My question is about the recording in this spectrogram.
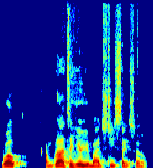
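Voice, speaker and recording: A man acting a genial, proper gentleman doctor who narrates a radio drama. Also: mid-range voice, fairly quick, slightly rough. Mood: relieved, reflective. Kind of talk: adaptation of a 1940s radio drama.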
